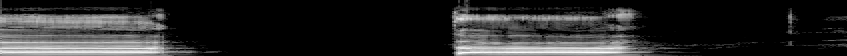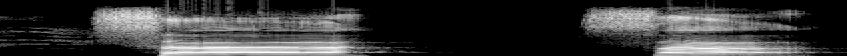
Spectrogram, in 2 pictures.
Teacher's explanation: জীভের আগা এবং সামনের উপরের দুই দাঁতের আগার সাথে লাগিয়ে উচ্চারিত হয় সা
